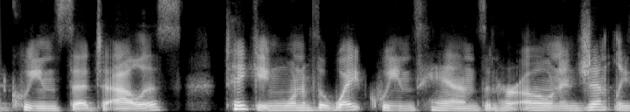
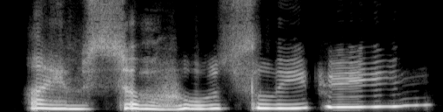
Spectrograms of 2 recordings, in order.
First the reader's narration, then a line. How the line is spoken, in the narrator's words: she moaned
